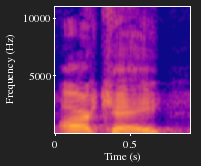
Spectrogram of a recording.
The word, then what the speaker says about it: arche: It is the Greek word arche, pronounced arche, and it literally means a commencement or a beginning of something, the origin of something.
